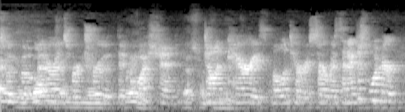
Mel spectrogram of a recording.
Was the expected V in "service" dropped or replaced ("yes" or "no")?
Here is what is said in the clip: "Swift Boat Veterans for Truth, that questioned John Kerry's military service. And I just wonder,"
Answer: no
